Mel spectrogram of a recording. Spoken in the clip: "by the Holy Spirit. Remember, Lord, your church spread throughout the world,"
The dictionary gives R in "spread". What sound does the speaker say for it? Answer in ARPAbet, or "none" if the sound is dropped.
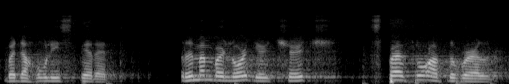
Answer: none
